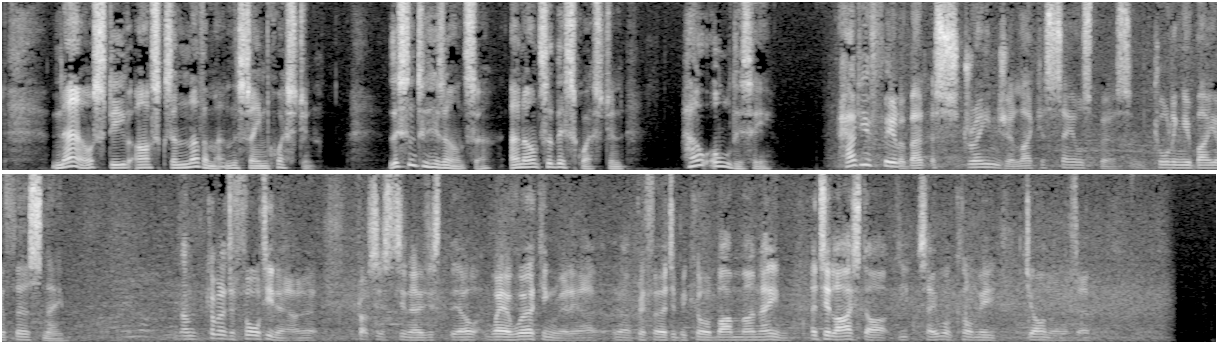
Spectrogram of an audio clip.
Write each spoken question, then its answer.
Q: How old is he?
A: Ему около 40.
